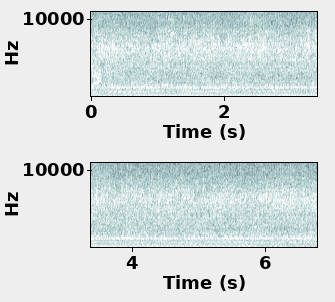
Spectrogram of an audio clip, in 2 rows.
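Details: Craftsman riding lawn mower, abandoned outside 5–10 years, cold start on full choke after cleaning and washing, engine shroud still off: loud, steady small-engine drone at constant speed, even firing without stumbles or surges; normal cold idle.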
